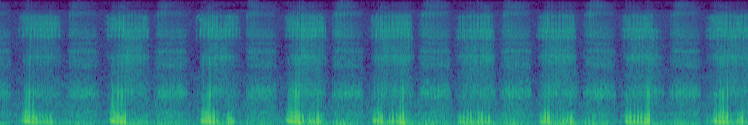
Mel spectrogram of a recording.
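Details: Contented domestic cat giving a rhythmic rumbling purr, louder pulses repeating roughly every second as it breathes, quiet surroundings.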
